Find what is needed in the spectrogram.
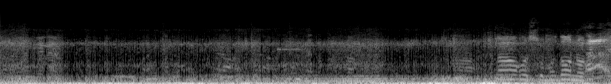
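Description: Bus engine running, a steady low rumble heard from inside the passenger cabin, with passengers' voices over it toward the end.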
